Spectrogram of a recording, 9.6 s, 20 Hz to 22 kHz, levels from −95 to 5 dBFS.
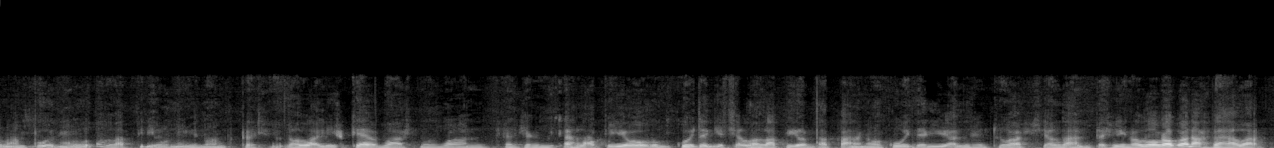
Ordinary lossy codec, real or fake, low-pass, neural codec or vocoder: none; fake; 10.8 kHz; codec, 24 kHz, 1.5 kbps, HILCodec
